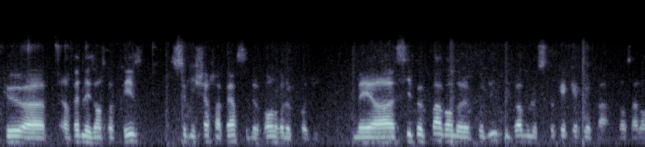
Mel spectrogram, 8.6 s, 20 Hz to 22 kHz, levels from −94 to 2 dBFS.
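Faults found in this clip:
Noise suppressor artifacts, whole clip: background pumps down by about 21 dB between phrases and creeps back up under speech. Probable component: call-side noise suppressor gating per frame and per band. Room noise sits about 16 dB under speech, so there's plenty for it to chew on. Top end stops at 8 kHz, which fits a narrowish Opus call path.

Speech cut by the noise suppressor, four spots: 0.61 to 1.86 s (a few hundred ms swallowed, up to about 21 dB down), 2.44 to 4.24 s (roughly half a second lost, about 20 dB), 5.28 to 5.94 s (brief dip, about 12 dB), 6.38 s to the end (up to about 18 dB). Soft consonants and endings go faint. Same suppressor is misreading low-level speech as noise and ducking it with the background.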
